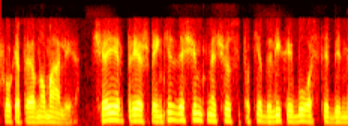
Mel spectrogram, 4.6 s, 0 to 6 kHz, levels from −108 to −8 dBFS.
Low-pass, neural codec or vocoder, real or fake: 5.4 kHz; none; real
